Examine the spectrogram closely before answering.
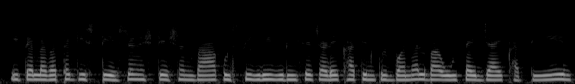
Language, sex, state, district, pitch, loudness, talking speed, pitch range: Hindi, female, Uttar Pradesh, Varanasi, 220 Hz, -34 LUFS, 200 wpm, 210-225 Hz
